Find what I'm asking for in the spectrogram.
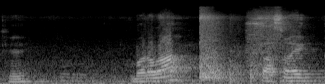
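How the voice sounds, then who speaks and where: Speaking slowly in a slightly high voice, a man gives an informal programming lecture in a classroom. He checks in with the class constantly, asking whether they're with him. The sound is roomy with faint noise in the background.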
